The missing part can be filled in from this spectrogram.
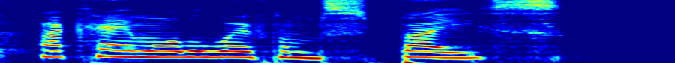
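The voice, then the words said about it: Western accent. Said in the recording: “a fucking Western accent”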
